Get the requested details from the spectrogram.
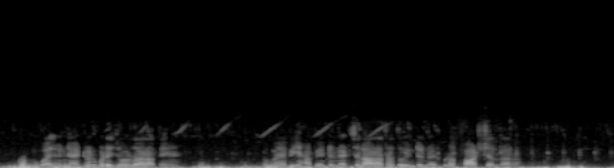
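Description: A young man talks close to a microphone, outdoors.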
